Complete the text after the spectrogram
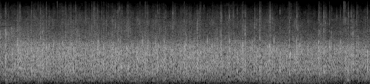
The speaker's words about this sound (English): it's my great pleasure to present the second of this year's BBC Proms Plus Storytime events. You can give yourselves a round of applause.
